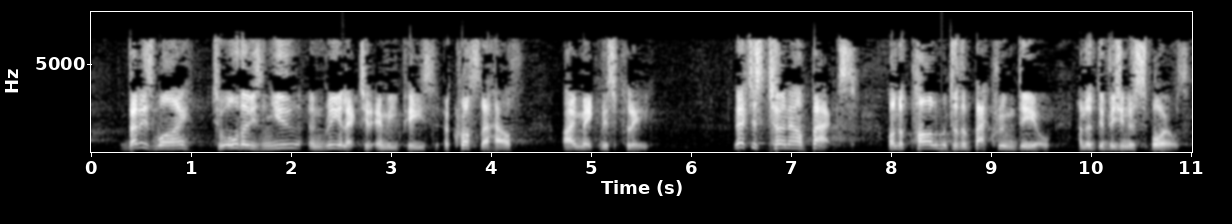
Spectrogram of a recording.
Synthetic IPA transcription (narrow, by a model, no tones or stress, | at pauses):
ðəɾɪzwaɪ | tʰəɔːlˠðəʊznjʉːə̃nɹiɪlɛk̚tɨɾɛ̃mipʰiːzəkʰɹ̥ɒsðəɦaʊθ | aɪmeɪk̚ðɪspʰl̥ḭː | lɛɾʌstʰɜ̃˞ñaʊəbæks | n̩ðəpʰɑɹləmə̃ntəvðəbakʰɹʉ̃mdiːlˠ | ə̃nðədɨvɪʒɨ̃nʌv̥spɔɪlˠz̥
